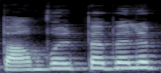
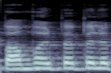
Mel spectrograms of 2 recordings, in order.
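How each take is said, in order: First: The word is spoken at a moderately fast pace. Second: The word is spoken at a very fast pace. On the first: "Nun etwas schneller" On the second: "Und jetzt ganz schnell"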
